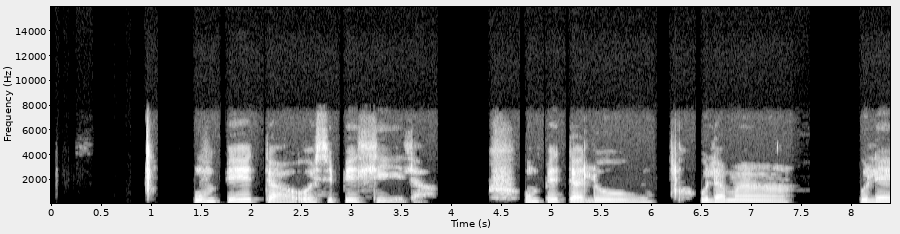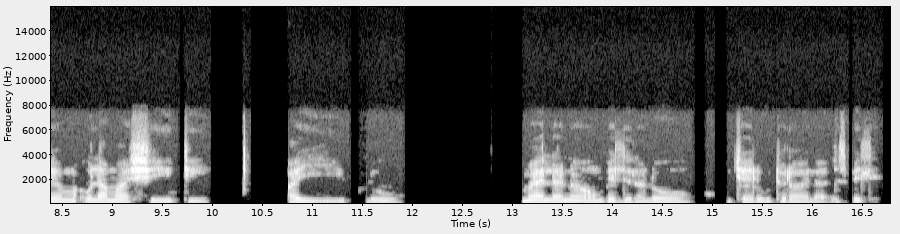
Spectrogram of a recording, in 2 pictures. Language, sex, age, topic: North Ndebele, male, 18-24, health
